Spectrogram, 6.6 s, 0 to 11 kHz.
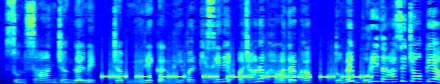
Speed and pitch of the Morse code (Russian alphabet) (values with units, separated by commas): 29 wpm, 1000 Hz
